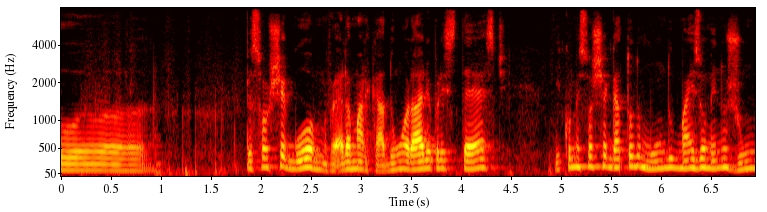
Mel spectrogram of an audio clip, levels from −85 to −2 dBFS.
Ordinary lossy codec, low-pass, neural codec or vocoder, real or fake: none; none; none; real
